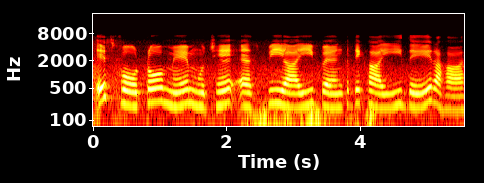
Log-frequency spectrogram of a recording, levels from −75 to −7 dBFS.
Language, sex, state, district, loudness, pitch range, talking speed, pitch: Hindi, female, Madhya Pradesh, Katni, -16 LUFS, 195-230 Hz, 95 wpm, 210 Hz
